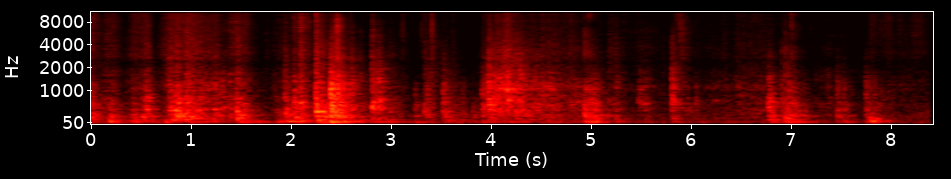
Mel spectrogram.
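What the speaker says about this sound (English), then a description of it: "And I'll take this plastic cover off and just get it out of the way." A plastic cover is worked loose and pulled free inside a Factory Five Cobra Mustang kit car, giving close scraping, rubbing and knocking bursts in uneven clusters with short pauses between.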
